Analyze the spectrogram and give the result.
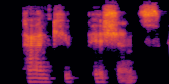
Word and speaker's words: concupiscence: But sin, taking occasion by the commandment, wrought in me all manner of concupiscence, for without the law sin was dead. – Thank you. Very good. Good pronunciation, too. Excellent. A lot of people can't pronounce that word.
